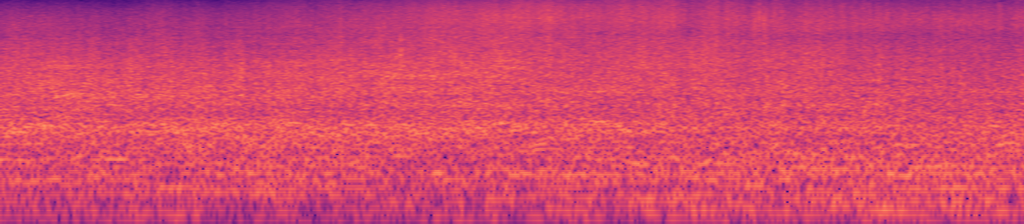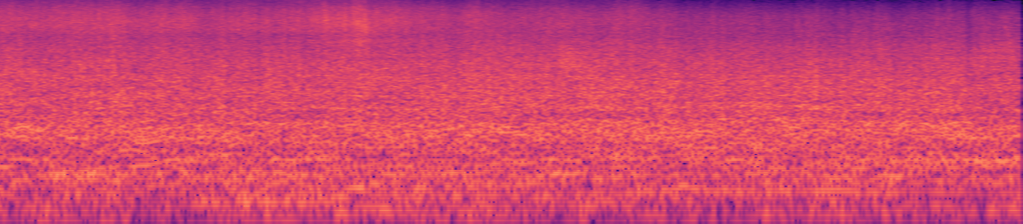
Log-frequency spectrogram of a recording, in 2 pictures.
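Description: Many race car engines roar loudly and steadily.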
